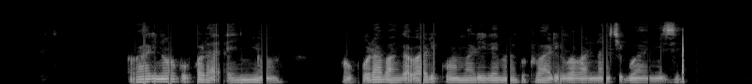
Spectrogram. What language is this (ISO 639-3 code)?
lug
